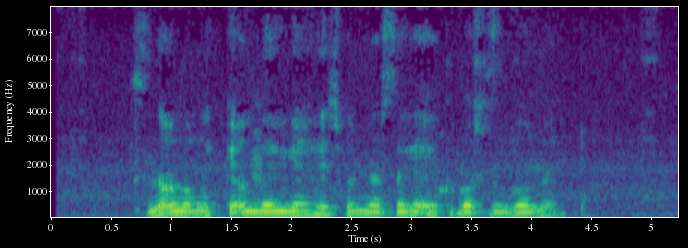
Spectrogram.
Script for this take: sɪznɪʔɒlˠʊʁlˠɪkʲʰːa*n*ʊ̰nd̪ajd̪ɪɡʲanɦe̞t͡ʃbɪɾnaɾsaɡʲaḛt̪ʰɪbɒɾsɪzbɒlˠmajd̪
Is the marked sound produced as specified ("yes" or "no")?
no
